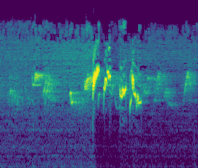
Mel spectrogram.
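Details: Sooty-headed bulbul: soft warbles, then a clear sequence of four loud, rounded chirping notes, over a hissy background.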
